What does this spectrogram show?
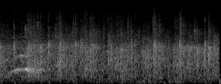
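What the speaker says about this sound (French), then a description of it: "l'applaudir de nouveau parce qu'elle le mérite, évidemment." Audience applause at a business export event, a short steady round of clapping from a seated crowd at moderate distance, ending abruptly.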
